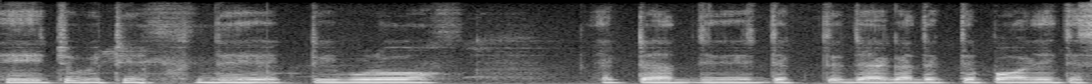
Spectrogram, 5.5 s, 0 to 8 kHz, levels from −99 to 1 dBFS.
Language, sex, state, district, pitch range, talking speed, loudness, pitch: Bengali, male, Assam, Hailakandi, 150-155 Hz, 130 wpm, -15 LUFS, 150 Hz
